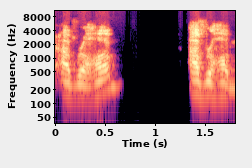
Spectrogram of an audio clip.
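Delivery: short break after the first name, between each repeat. Explaining how to read in the Torah: little pause between the two Avrahams. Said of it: "You have a little pause".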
